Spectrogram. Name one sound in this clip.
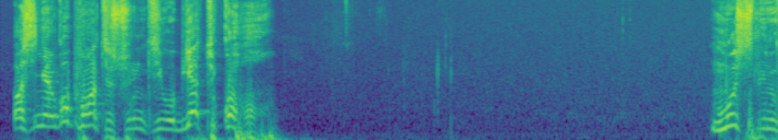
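A young man speaks forcefully and with emphasis into a close microphone.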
